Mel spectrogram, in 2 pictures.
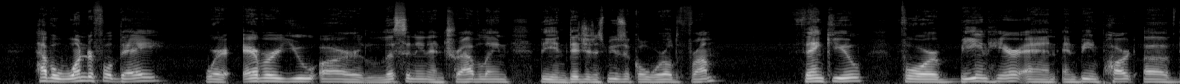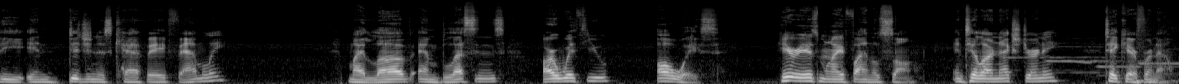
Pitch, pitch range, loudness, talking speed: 125 Hz, 115-145 Hz, -23 LUFS, 125 wpm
